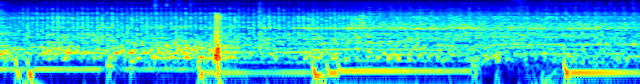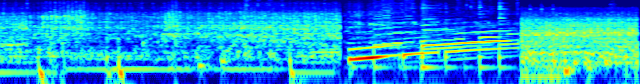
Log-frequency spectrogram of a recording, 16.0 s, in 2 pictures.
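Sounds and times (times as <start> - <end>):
engine idling rumble: 0.0 - 12.4.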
